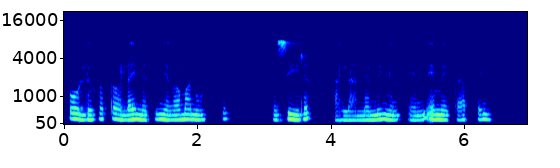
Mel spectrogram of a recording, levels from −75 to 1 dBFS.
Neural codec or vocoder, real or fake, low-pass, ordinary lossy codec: none; real; none; none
